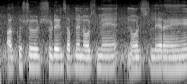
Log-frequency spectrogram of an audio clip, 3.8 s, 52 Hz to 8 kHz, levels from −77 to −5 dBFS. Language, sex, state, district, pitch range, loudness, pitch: Hindi, male, Karnataka, Bangalore, 130-145 Hz, -16 LUFS, 135 Hz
